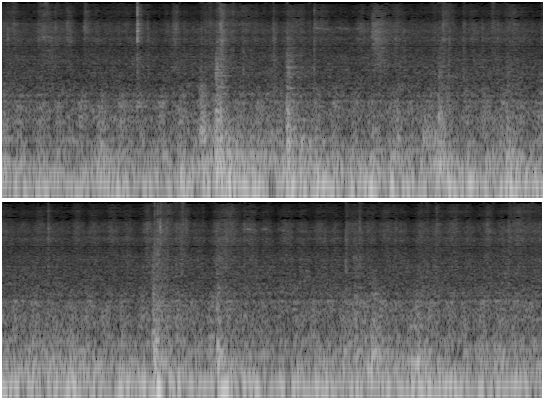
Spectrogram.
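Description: Heritage railway train running along the line: a steady low noise of wheels on rails, broken every second or so by short knocks as the wheels cross rail joints.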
